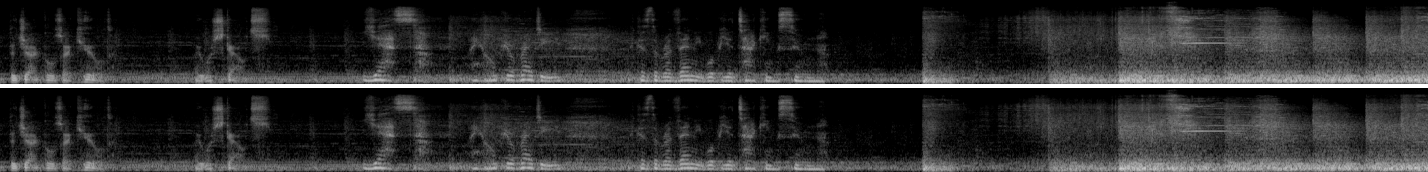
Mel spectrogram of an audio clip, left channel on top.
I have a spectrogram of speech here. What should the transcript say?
The jackals I killed, they were scouts. Yes, I hope you're ready, because the Raveni will be attacking soon.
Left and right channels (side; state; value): both; identical; correlation 1.00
